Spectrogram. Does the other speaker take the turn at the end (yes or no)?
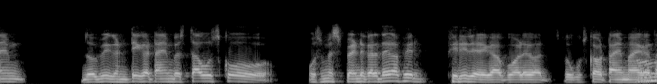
yes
